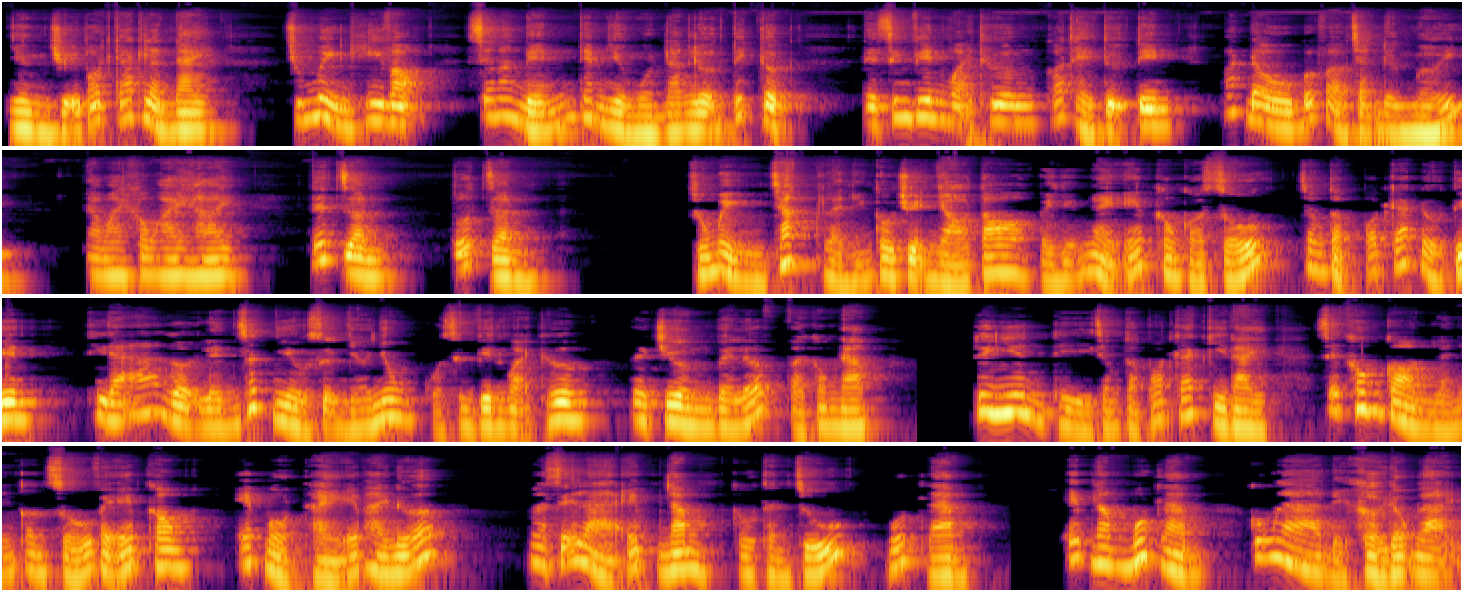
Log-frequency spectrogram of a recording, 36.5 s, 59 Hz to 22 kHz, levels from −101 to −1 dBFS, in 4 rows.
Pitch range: 115-155 Hz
